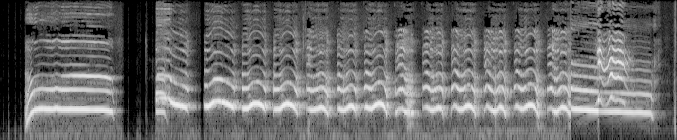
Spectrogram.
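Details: Puppy learning to howl indoors: a long steady howl held about two seconds, a brief pause, then a run of wavering, quavering howl notes rising and falling about once a second, ending on a higher drawn-out wail.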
